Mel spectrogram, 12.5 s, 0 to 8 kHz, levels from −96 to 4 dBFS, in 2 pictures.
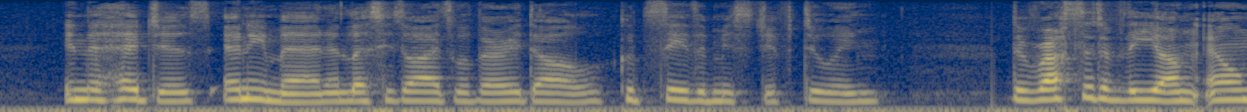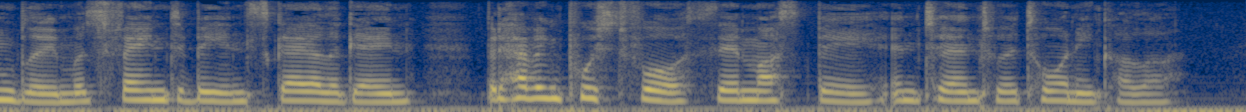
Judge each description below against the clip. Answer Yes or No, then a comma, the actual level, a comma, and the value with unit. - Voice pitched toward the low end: No, high, 205 Hz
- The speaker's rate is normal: No, fast, 210 wpm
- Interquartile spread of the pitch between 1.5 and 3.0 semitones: Yes, narrow, 2.5 semitones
